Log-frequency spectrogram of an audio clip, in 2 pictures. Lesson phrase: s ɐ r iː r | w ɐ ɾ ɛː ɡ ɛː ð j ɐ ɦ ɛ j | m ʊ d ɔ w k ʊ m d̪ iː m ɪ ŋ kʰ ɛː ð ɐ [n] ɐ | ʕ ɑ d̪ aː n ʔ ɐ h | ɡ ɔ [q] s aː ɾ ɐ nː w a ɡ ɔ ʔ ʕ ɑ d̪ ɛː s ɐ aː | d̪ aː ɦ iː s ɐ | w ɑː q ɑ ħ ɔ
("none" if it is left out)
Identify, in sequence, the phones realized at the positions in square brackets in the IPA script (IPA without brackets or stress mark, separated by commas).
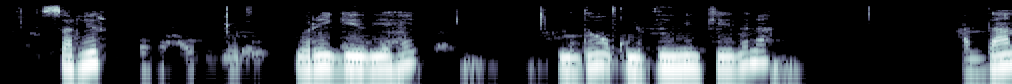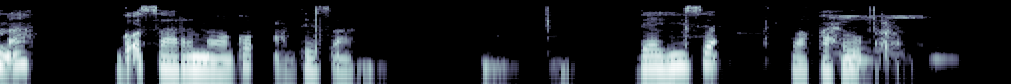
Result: n, ʔ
